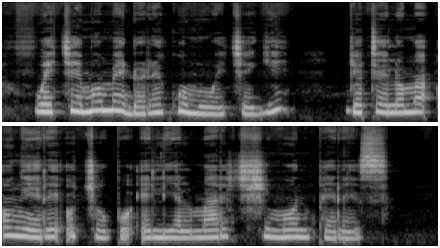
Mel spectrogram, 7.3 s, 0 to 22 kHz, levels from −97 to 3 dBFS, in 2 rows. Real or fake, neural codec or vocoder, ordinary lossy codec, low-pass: real; none; none; none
